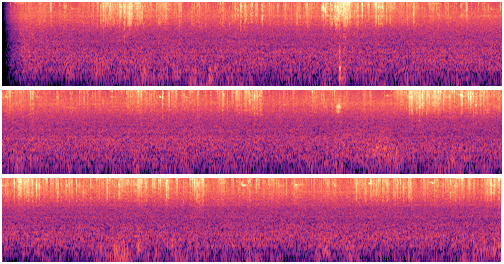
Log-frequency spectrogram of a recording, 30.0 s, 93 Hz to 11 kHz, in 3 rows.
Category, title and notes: Soundscapes > Nature
Tall Grass Brushing Together in the Wind with Small Waterfall master
A close up (asmr) recording of tall grass brushing against itself in a gentle breeze. The background wash noise is from a small waterfall about 200 ft behind the grass. Recorded using Sennheiser shotgun mic Zoom F3 recorder
ambient, asmr, brush, brushing, field-recording, grass, ground, nature, outdoors, sound-design, water, waterfall, wind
